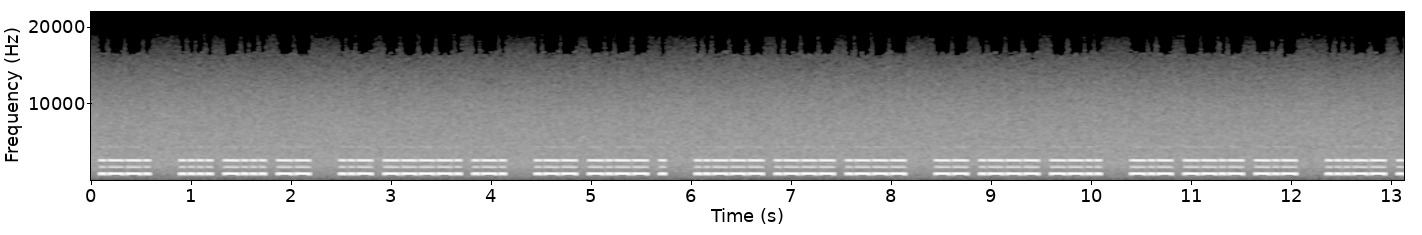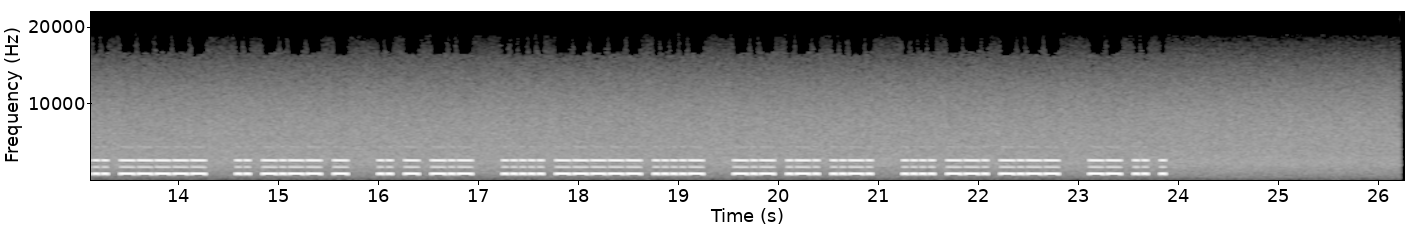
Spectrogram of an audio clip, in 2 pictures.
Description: Morse code, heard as a keyed tone, machine-sent, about 27 wpm, 870 Hz. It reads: … HBM U9R WYE 2JJ MJZ KQK 3S0 IYT ITK 504 KRF HGY MIE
